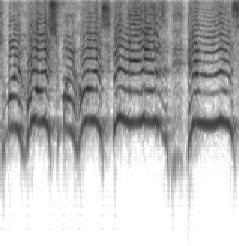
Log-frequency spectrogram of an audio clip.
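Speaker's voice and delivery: high, loud hammed-up screaming; frantic yelling. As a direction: act out a villager screaming that he has spotted it. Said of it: "starts crying and starts yelling and starts screaming".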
